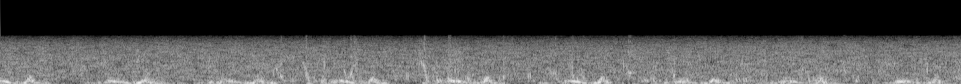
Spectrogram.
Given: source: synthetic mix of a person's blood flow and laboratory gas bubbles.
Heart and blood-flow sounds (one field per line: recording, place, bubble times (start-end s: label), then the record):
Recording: Doppler ultrasound of blood flow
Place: precordium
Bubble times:
2.71-3.62 s: bubbles
3.92-4.12 s: bubbles
4.18-4.76 s: bubbles
4.96-5.10 s: bubbles
5.13-5.38 s: bubbles
5.48-5.65 s: bubbles
5.69-5.89 s: bubbles
6.22-6.64 s: bubbles
6.70-6.93 s: bubbles
7.33-7.60 s: bubbles
7.65-7.69 s: bubbles
7.95-8.25 s: bubbles
8.41-8.62 s: bubbles
9.12-9.62 s: bubbles
From the record:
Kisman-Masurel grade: 332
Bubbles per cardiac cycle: rolling drumbeat, 9 or more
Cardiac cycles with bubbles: 50 to 99%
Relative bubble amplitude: moderate (0.250 to 0.450)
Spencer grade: 3 (all of the cardiac periods contain showers or single bubble signals, but not dominating or overriding the cardiac motion signals)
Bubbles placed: only in the low amplitude regions of the cardiac cycle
